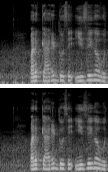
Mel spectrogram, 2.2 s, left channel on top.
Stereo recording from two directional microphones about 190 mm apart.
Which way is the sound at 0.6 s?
15° right (ahead or behind).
